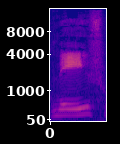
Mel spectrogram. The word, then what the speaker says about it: Medb: Um, but and, and, the first book out is called Mave, which is spelled M-E-D-B.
